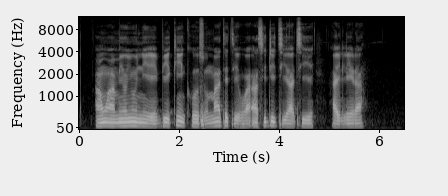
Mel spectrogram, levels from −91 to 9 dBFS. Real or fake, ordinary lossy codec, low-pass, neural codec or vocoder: real; none; none; none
